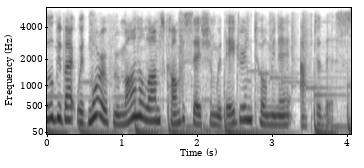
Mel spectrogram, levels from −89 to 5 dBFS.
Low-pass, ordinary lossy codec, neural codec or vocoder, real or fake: 5.4 kHz; Opus, 32 kbps; none; real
